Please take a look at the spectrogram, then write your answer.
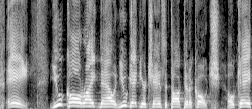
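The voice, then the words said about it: Put-on Chicago accent. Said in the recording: “you want me to affect an accent to fit in better? Yeah, I'm in Chicago. I do it.”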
